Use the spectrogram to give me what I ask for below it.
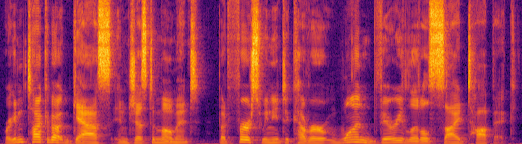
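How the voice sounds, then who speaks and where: A man's voice: medium pitch, expressive, a little fast. A man teaching a screencast coding lesson, explaining step by step in a casual way with fillers. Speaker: programming instructor.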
